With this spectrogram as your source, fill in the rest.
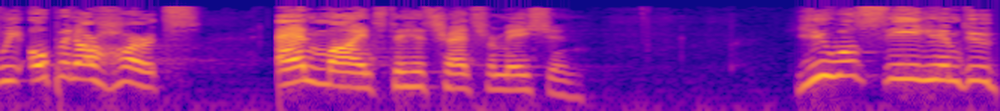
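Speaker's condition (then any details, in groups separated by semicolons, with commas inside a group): No condition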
